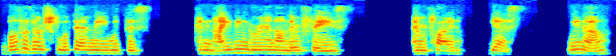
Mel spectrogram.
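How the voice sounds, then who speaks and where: A woman's voice: lowish voice, level tone, normal speed. A woman reading her own first-person story aloud as a narrator, in an echoey, muffled recording. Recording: echoey room, dull lo-fi sound.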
